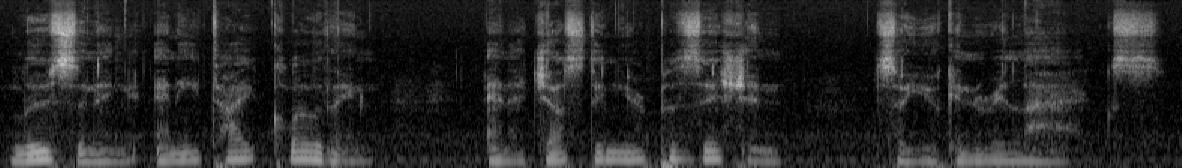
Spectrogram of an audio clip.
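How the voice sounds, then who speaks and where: A man softly guiding a relaxation visualization in ASMR style, with a breathy, whispery voice and a soothing, unhurried delivery full of pauses. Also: on the low side, a little hiss or hum. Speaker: guided relaxation narrator. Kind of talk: soft-spoken ASMR guided visualization.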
